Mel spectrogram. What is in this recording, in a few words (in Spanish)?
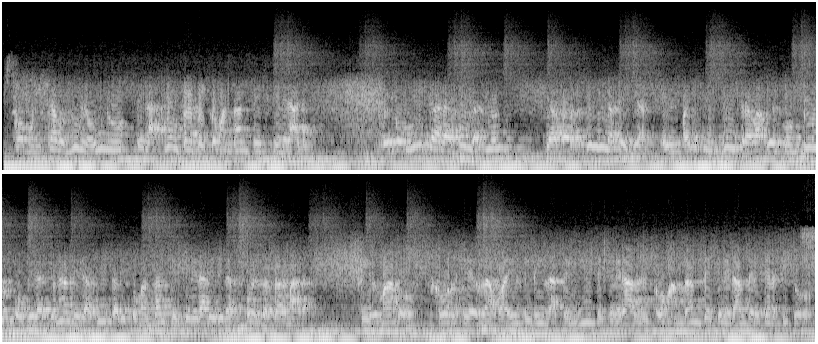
comunicado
